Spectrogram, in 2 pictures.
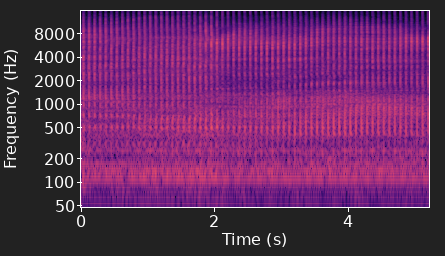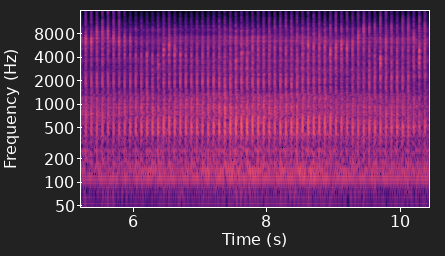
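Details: Radial shockwave therapy, first session, on a student's shoulder and scapula area with backpack-strap wear-and-tear pain: fast, very regular percussive pounding, about four pulses a second, like a very strong Theragun slapping the skin.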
